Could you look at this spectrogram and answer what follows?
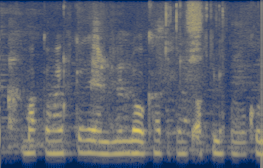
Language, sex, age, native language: Icelandic, male, 15, Icelandic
